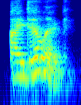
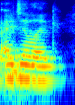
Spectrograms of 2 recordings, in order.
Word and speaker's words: idyllic: Idyllic. Okay, so I said idllic. I thought it was like idealic, you know, like ideal.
